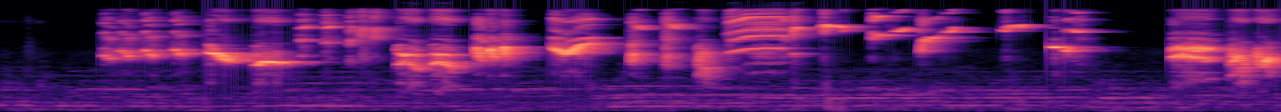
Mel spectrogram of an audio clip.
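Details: Orange-headed thrush in rapid rolling song, played as a lure for other songbirds: after a short quiet start, loud varied whistles, buzzy sweeps and chattering trills pour out almost without pause.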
